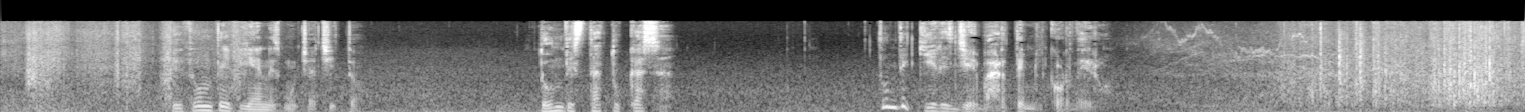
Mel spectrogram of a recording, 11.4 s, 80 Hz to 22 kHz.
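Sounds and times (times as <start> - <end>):
steady outdoor hum: 0.0 - 11.4
speech: 1.3 - 2.8, 4.1 - 5.2, 6.6 - 8.4
flock of wild birds taking off, wings flapping: 9.6 - 11.4.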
